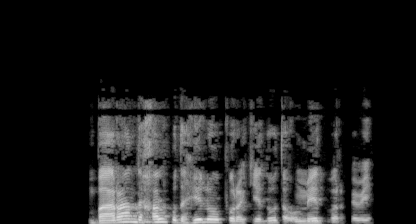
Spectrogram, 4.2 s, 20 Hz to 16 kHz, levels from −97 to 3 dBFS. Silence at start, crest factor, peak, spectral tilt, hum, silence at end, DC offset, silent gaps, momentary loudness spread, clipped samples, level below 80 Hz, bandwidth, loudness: 0.9 s; 20 dB; 0 dBFS; -4.5 dB/octave; none; 0.45 s; under 0.1%; none; 12 LU; under 0.1%; -62 dBFS; 9.4 kHz; -18 LUFS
